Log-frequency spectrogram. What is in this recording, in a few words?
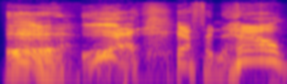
reaction boomer vomit; Left 4 Dead 2; left4dead2 dlc3; survivor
